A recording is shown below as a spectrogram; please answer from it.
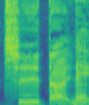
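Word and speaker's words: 期待: 표현을 중국어로는 치라고 합니다 치따네 요게 이제 한자 그대로 그 발음을 따서 중국식으로 치라고 하는데요네 기대라는 글자를 중국식으로 읽으면 치따이에요 어 기대가치 치따 그렇죠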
